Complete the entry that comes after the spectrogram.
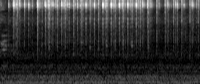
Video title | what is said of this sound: Mr Color pre mixing tutorial Lets mix red paints today ! | now you can hear that bead in there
